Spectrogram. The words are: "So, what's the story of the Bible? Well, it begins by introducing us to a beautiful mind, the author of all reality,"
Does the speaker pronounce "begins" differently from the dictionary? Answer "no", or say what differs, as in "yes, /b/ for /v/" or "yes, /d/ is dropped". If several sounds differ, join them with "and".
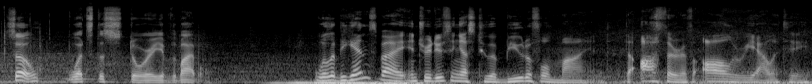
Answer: no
